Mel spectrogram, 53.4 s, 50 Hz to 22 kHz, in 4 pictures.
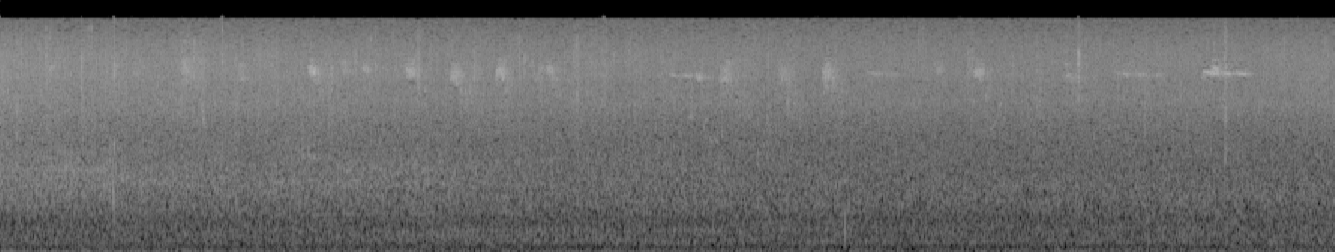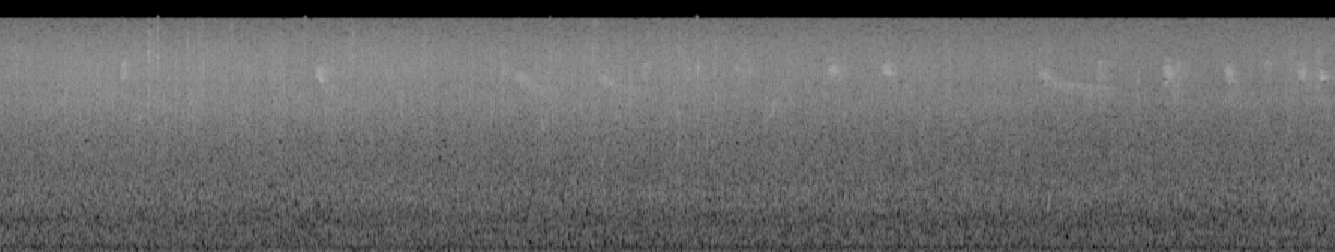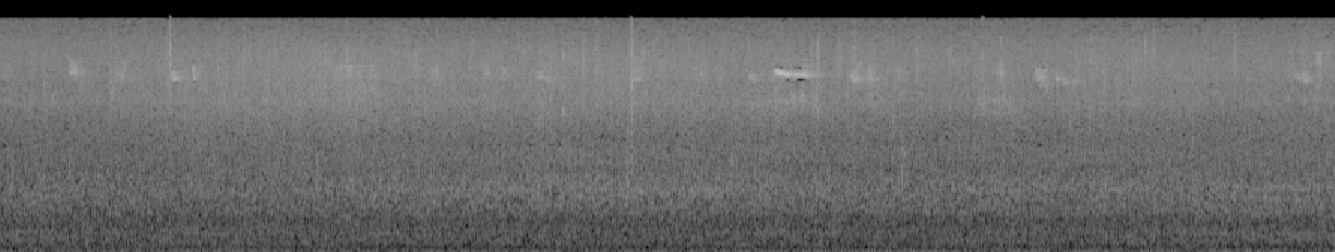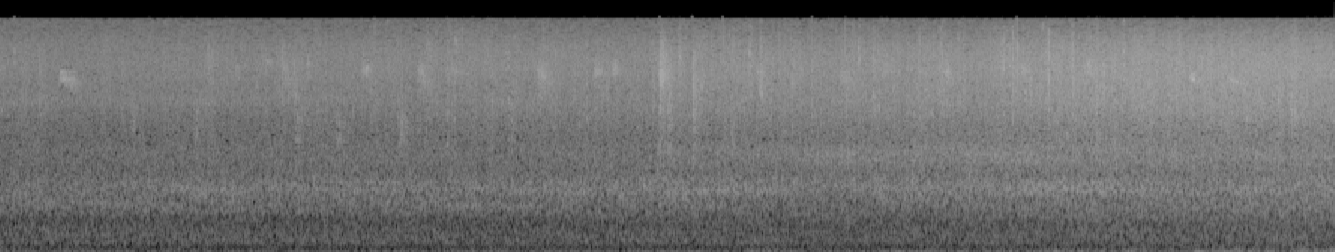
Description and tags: Tree Rustle 4
Very windy day with dry leaves rustling in a tree by the river Cher, in Bruere Allichamps, France. Thick and luscious
Microphones: 2 x DPA 4060 in Stereo
Rustling, Field-Recording, Windy, Trees, Leaves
